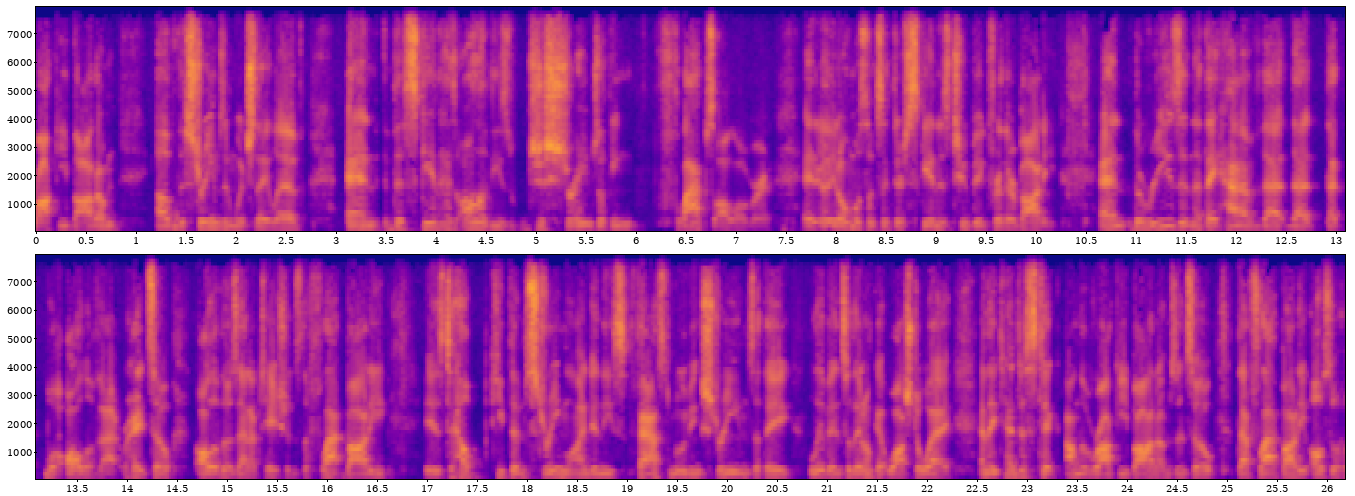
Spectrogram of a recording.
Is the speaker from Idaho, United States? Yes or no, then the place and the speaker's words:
no; New Jersey, United States; moved away as an adult; also born or lived in Georgia / Virginia / Washington, D.C.; I grew up in New Jersey, and I actually just moved back here after being away for almost 30 years.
